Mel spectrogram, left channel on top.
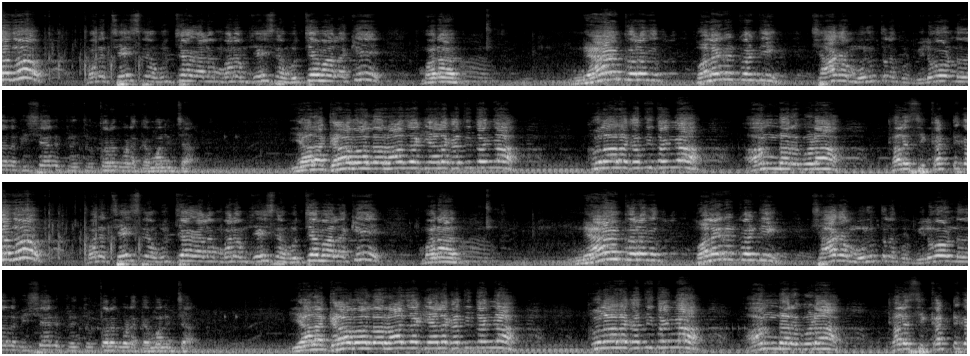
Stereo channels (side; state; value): both; normal; correlation 0.24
